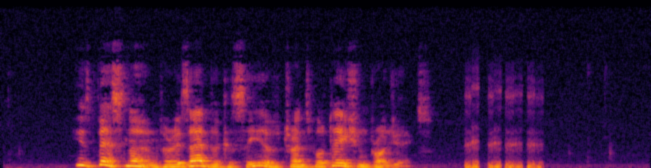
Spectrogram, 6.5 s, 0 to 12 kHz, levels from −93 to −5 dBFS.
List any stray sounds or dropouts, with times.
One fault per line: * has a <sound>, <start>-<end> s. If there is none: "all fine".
* has a laugh, 4.6-5.4 s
